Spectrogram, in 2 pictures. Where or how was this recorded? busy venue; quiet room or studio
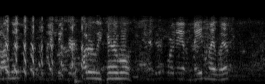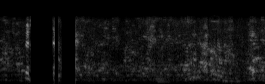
busy venue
